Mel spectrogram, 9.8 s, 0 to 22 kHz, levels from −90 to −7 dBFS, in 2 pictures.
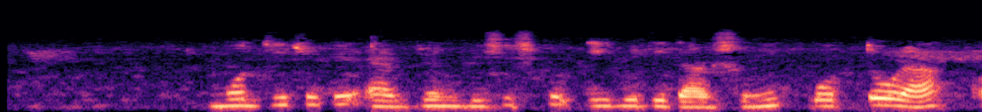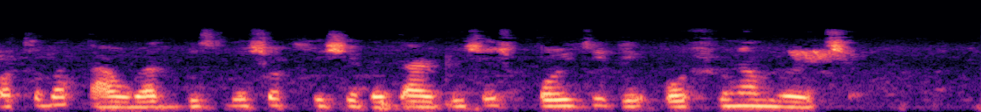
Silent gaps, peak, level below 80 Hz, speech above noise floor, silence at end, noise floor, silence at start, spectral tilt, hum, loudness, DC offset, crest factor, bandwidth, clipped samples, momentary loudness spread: none; -2 dBFS; -60 dBFS; 37 dB; 0.65 s; -56 dBFS; 1.05 s; -7 dB/octave; none; -19 LUFS; under 0.1%; 18 dB; 7 kHz; under 0.1%; 9 LU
